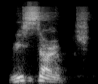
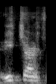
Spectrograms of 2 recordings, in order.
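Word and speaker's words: research: Anyway, তারপরে আরেকটা ভুল মানুষ করে, এটা দেখেন, এরকম মনে করবেন, রিসার্চ, রিসার্চের দন্ত এর পর তারপর চ আসে, এই দন্ত চ আর এটার যে এখানে নিয়ে আসছো।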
